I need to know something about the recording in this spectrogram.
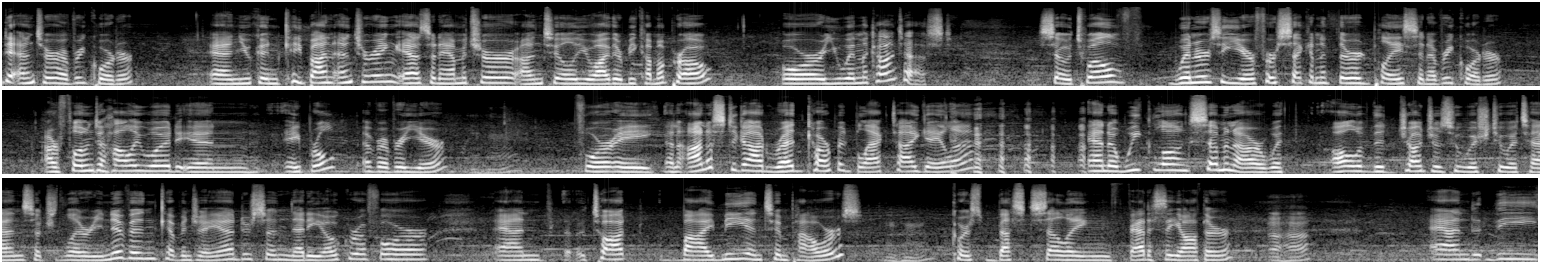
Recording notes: Author Interviews Live From FanX.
